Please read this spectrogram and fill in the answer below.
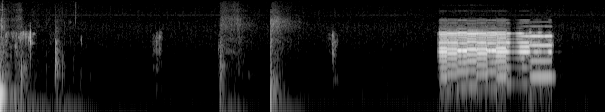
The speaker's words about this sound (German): Das ist ja eine mega coole Türglocke.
